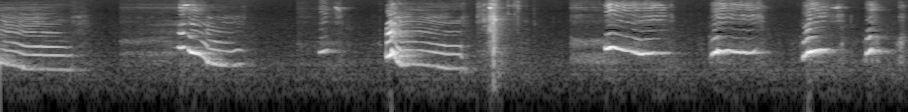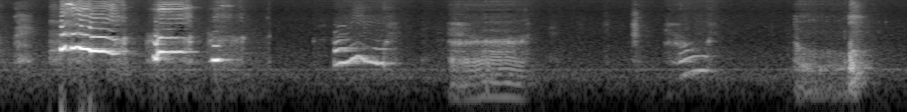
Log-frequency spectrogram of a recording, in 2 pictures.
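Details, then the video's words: A pet Lhasa Apso fussing to be played with as its owner handles a camera. A long, busy run of rapid yips and bending, nasal whines, many bursts crowded closely together, then softer, sparser whimpers trailing off at the end. "Mini dog symphony by Beethoven, our lhasa apso"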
